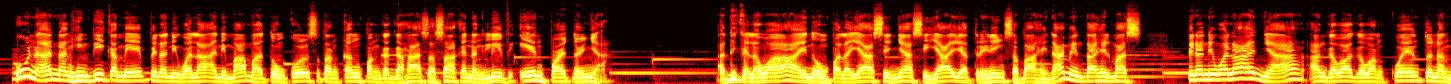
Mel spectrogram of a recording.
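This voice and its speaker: A man with a Filipino accent reading a first-person story as scripted dramatic radio narration. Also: mid-range voice. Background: background music.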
